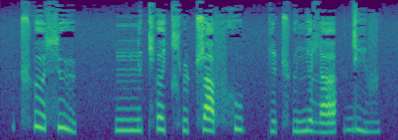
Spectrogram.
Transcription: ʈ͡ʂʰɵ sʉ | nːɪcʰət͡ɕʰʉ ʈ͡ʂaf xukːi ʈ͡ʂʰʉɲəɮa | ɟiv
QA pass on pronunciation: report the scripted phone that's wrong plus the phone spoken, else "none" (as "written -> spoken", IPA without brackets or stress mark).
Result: ɪ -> ʏ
